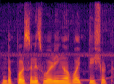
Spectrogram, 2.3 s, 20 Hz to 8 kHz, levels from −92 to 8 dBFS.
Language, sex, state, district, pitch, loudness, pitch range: English, male, Assam, Kamrup Metropolitan, 120 Hz, -19 LUFS, 115-120 Hz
